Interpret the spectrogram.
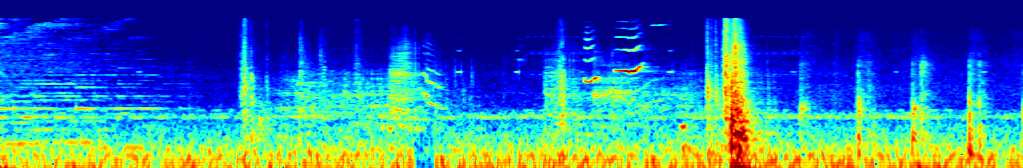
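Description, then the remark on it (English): A door slams shut in someone's face with one loud thud, preceded by a few softer knocks and faint squeaky chirps over a steady low background hum. No one speaks. “Well, he basically slammed the door in my face.”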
